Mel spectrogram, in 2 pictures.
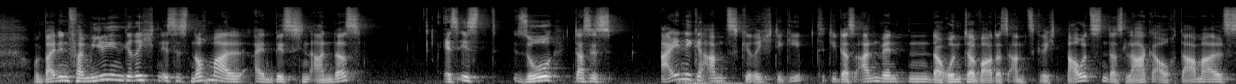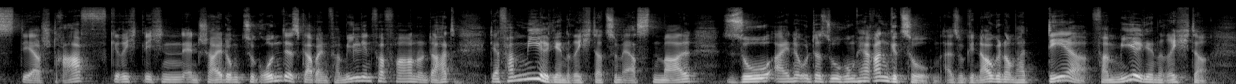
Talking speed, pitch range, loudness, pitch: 140 wpm, 105-140 Hz, -20 LUFS, 120 Hz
